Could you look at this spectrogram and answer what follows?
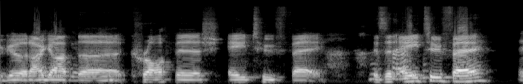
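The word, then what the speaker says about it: étouffée: I got the crawfish A2 Fay. Is it A2 Fay? It's A2 Fay.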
